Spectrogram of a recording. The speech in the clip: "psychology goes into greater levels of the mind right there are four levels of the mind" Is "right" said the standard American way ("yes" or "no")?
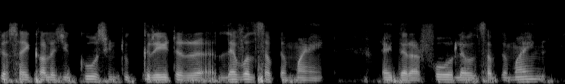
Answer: no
